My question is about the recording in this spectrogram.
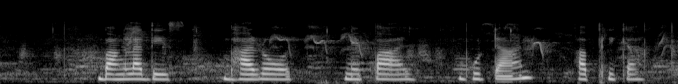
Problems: constant background noise, background conversations at intervals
